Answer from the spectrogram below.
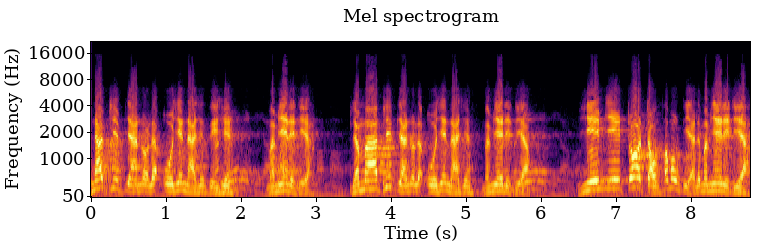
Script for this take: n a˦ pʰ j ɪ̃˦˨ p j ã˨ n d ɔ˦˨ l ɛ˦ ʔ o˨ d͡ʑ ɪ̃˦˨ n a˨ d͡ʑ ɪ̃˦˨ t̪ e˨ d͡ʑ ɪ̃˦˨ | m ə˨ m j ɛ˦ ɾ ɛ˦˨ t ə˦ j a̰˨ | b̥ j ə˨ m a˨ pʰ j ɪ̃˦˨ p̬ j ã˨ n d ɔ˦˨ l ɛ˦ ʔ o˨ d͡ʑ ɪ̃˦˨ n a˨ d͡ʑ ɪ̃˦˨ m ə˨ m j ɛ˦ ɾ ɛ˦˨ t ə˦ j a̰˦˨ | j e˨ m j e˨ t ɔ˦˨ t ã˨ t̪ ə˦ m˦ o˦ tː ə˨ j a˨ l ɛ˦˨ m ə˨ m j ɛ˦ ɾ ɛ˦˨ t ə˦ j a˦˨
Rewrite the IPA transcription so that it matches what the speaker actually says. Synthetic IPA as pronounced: n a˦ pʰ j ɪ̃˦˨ p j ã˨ n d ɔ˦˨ l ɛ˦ ʔ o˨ d͡ʑ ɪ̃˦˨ n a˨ d͡ʑ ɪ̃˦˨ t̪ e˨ d͡ʑ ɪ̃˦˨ | m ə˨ m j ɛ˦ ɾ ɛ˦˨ t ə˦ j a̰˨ | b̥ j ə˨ m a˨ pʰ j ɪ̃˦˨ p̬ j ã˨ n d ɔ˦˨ l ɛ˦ ʔ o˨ d͡ʑ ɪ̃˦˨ n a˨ d͡ʑ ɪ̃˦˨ m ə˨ m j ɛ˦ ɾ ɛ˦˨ t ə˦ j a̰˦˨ | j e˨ m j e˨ t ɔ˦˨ t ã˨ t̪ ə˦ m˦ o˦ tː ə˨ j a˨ l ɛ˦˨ m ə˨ m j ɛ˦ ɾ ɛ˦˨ t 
